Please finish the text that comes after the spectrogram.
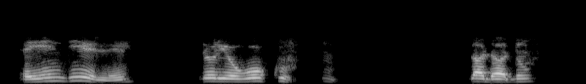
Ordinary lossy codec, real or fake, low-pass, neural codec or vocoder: none; real; 3.6 kHz; none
